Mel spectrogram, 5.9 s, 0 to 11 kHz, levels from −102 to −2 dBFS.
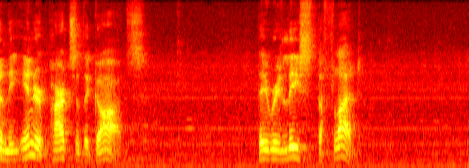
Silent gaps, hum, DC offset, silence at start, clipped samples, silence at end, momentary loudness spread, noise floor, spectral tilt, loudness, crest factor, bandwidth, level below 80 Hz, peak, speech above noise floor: none; none; under 0.1%; 0 s; under 0.1%; 1.35 s; 12 LU; -53 dBFS; -2.5 dB/octave; -27 LUFS; 22 dB; 11 kHz; -62 dBFS; -8 dBFS; 26 dB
